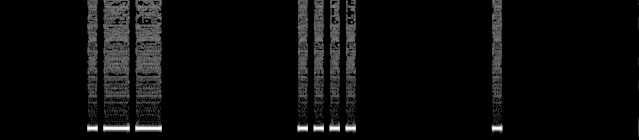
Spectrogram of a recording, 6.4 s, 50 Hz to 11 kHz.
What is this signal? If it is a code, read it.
Morse code, heard as a keyed tone, about 15 wpm, spaced as for 5 wpm, 1000 Hz. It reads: WHE
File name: qotdfiles / 5wpm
